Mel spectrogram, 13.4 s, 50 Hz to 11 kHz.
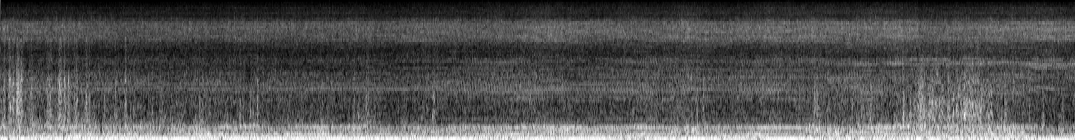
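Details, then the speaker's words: Circa-2020 Mercury 6hp four-stroke outboard, after carburetor disassembly and jet cleaning to cure stalling and sputtering since winter storage: steady, even low drone at constant speed with no misses or surging; running normally. "But she started up eventually. Running pretty good. Give it some more test runs."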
